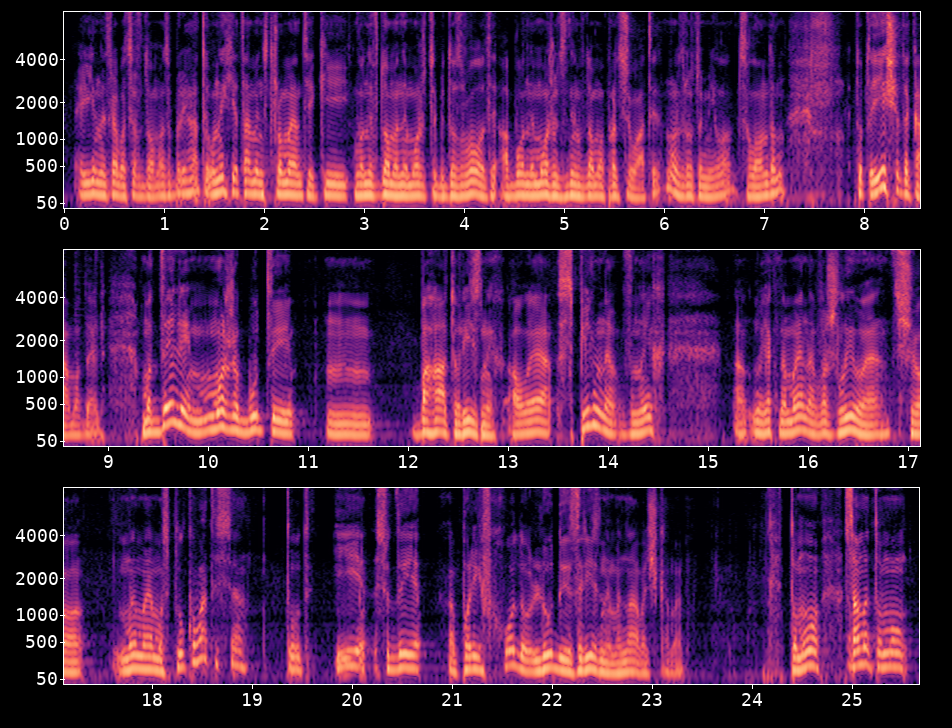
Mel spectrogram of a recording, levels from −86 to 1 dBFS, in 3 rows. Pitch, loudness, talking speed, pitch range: 130 Hz, -17 LUFS, 150 wpm, 120-155 Hz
